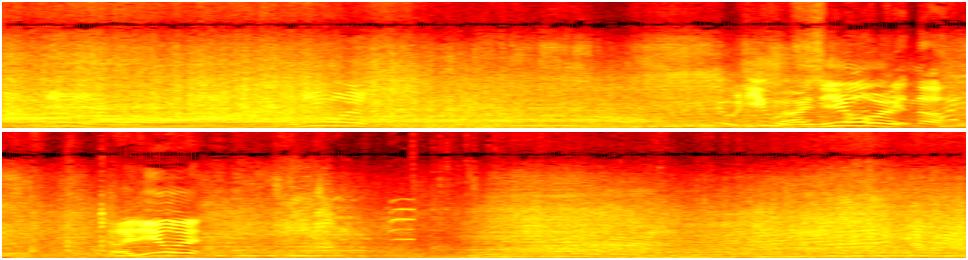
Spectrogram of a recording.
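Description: Race car engines roar and rev loudly, rising and falling in pitch.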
